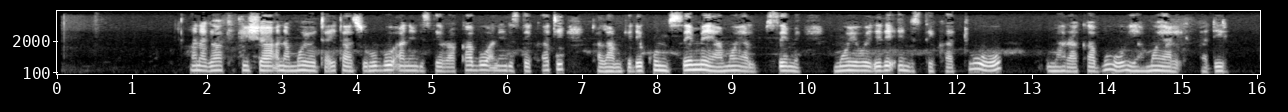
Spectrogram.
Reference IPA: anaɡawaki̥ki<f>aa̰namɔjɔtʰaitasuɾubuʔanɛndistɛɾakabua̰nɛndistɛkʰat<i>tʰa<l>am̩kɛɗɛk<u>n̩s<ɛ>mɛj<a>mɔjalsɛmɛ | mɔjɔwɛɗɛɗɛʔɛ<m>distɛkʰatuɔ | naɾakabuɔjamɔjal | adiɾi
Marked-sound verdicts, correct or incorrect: incorrect, correct, correct, correct, correct, correct, incorrect

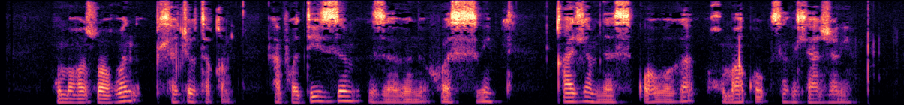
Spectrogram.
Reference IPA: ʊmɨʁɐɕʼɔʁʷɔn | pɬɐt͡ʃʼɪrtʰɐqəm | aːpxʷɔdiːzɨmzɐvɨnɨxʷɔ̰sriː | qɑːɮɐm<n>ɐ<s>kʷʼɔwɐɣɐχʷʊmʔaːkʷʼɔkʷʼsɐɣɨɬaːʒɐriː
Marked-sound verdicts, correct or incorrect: correct, correct

